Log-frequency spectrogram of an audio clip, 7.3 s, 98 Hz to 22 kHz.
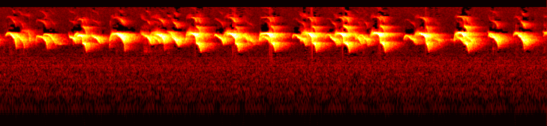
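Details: Just-arrived one-day-old chicks, ten Appenzeller Spitzhauben and five White Crested Blue Polish, May 19, 2015. Regular bursts of shrill, descending cheeps swell and fade roughly twice per second from the crowded brood.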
